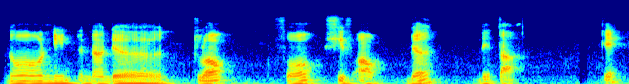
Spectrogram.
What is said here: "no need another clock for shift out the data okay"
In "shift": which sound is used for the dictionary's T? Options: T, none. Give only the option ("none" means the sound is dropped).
none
